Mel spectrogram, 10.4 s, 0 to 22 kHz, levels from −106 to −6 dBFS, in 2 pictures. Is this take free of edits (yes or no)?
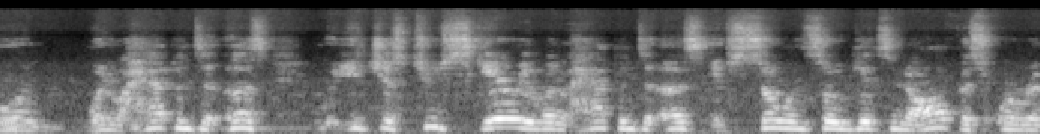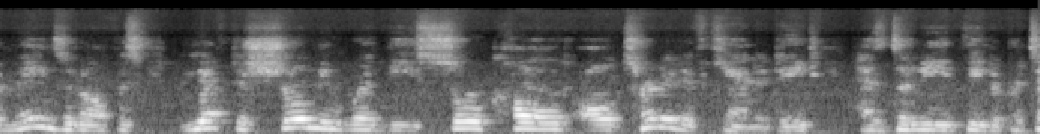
yes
